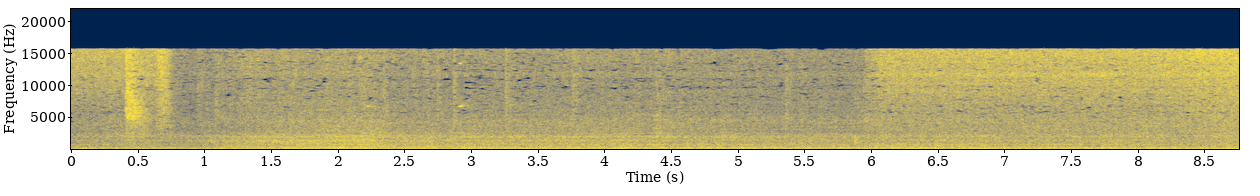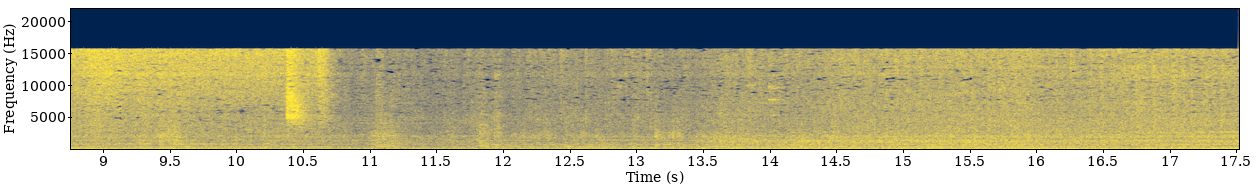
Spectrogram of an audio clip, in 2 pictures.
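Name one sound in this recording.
A bus body rattles and creaks over the road.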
